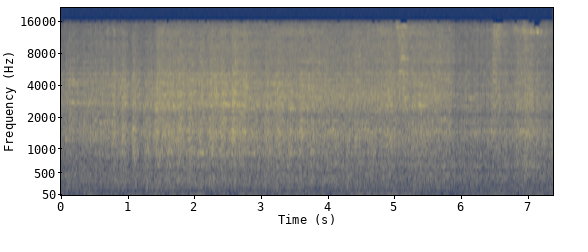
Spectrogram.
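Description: Norfolk Southern freight train rolling past: a steady rush of steel wheels on rail.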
